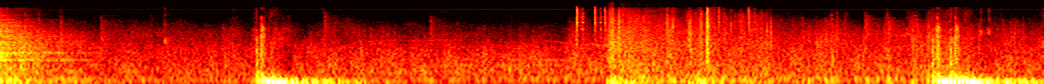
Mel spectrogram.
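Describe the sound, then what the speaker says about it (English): Artillery fire on a battlefield in Empire: Total War, three heavy booming cannon blasts spaced a couple of seconds apart, each a deep thump with a rumbling tail, loud and fairly close. "We're hitting our own guys with our own artillery."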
